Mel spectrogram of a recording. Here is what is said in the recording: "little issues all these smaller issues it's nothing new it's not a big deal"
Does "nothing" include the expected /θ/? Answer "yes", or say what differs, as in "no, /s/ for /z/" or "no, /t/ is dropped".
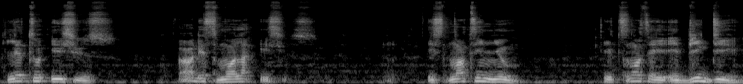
no, /t/ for /θ/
